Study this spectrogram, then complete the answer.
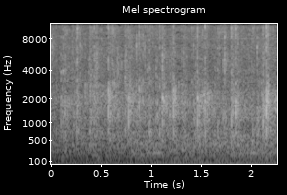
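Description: Moderate audience applause at a chartered accountants' institute event, a steady, somewhat distant patter of many hands clapping without a break.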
